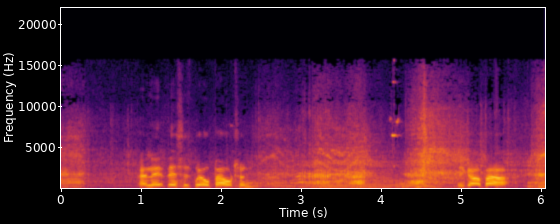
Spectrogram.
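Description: A motorcycle engine revs loudly and roars past nearby.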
